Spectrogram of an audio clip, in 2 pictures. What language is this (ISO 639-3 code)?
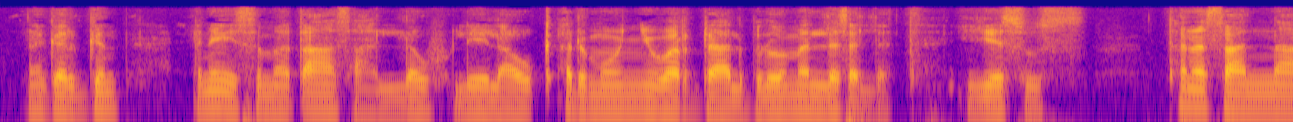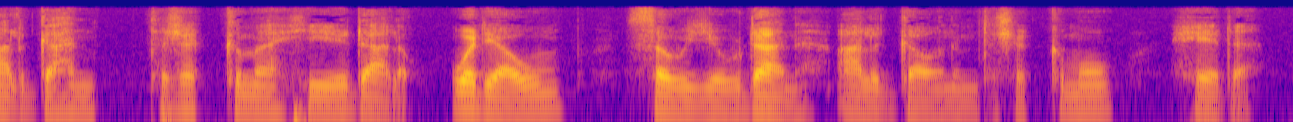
amh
